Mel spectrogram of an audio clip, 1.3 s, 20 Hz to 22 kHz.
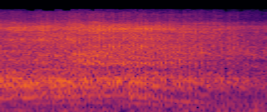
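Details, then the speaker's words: DEERC 1217 1:14 brushless RC truck with upgraded VbestLife ESC on a CNHL 4S LiPo, around quarter to half throttle. High gritty buzzing whine over the motor that fades as it slows. New driveline noise; owner suspects a leaf caught in the drive, unconfirmed. "I think we got a leaf in there, something. We'll see what's going on. That noise wasn't here earlier, so I don't know what that is."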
